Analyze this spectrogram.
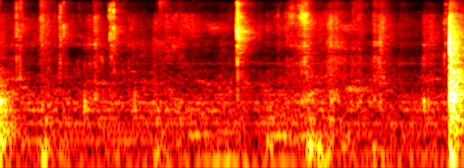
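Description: Close-up eating sounds: chewing with many small wet clicks, and fingers mixing rice against a steel plate, with a sharp louder knock at the very start and again near the end.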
